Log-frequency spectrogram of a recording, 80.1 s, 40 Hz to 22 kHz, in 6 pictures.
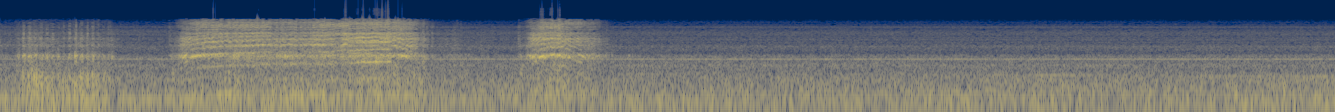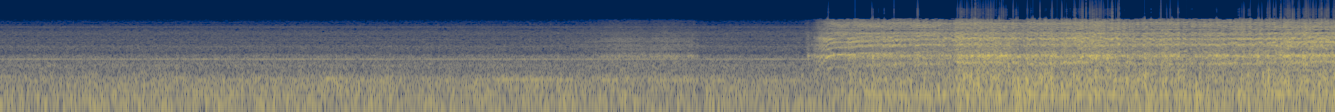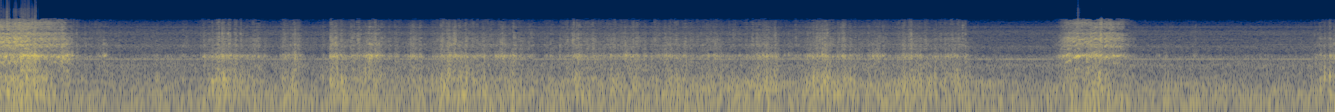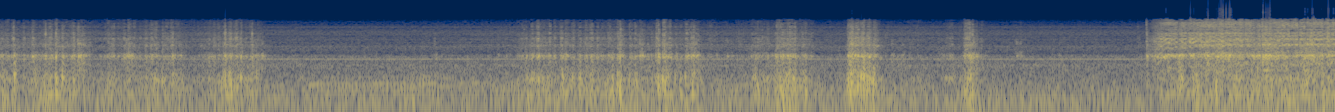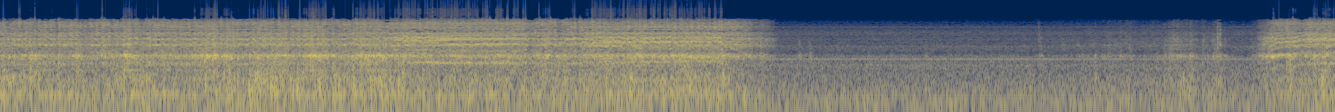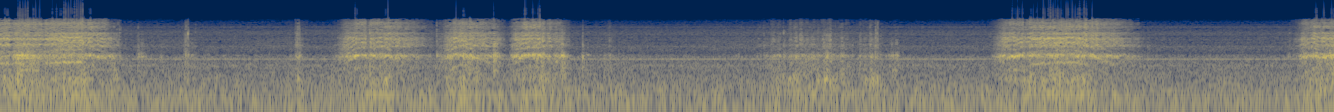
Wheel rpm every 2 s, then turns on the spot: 20, 140, 40, 10, 0, 0, 0, 0, 0, 10, 20, 150, 160, 100, 10, 20, 20, 20, 20, 10, 20, 10, 0, 20, 20, 10, 150, 160, 160, 160, 80, 0, 10, 120, 10, 50, 20, 10, 60, 10.
18-20 28-36 38-44 46-50 72-76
